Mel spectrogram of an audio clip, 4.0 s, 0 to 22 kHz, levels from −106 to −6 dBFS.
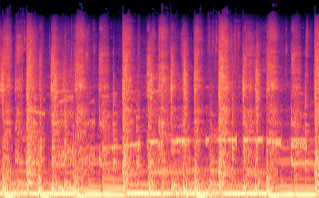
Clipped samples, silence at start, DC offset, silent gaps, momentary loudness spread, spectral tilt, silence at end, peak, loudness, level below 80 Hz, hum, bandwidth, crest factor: under 0.1%; 0 s; under 0.1%; none; 1 LU; -6 dB/octave; 0 s; 0 dBFS; -10 LUFS; -14 dBFS; none; 13 kHz; 8 dB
